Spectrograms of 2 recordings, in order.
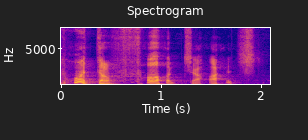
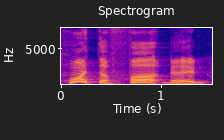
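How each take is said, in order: First: High, loud, slow outraged yell; mock angry dad. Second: Much higher and louder, drawn out yell; mock furious dad. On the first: Dad on the phone yelling at his son Josh, mock angry yell. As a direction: bellow it like a furious freaked-out dad. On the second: Dad yelling at his son down the phone, mock furious peak. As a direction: let the outrage peak as he repeats himself. Dad repeats angry outburst.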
